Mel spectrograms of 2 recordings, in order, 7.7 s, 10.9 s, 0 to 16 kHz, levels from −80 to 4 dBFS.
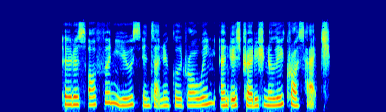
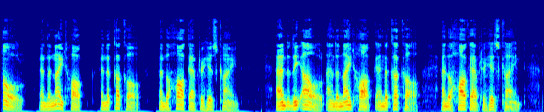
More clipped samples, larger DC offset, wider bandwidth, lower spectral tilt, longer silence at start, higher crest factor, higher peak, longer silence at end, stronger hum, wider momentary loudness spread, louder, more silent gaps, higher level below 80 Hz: neither; second, under 0.1% vs 0.1%; about the same, 8 kHz vs 8.6 kHz; second, -4 dB/octave vs -7.5 dB/octave; first, 1.25 s vs 0.05 s; about the same, 18 dB vs 22 dB; about the same, -2 dBFS vs 0 dBFS; first, 1.15 s vs 0.5 s; neither; second, 7 LU vs 12 LU; first, -18 LUFS vs -22 LUFS; about the same, 6.35-6.39 s vs 5.25-5.29 s; second, -64 dBFS vs -48 dBFS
